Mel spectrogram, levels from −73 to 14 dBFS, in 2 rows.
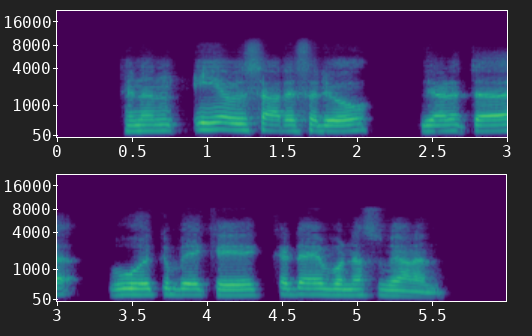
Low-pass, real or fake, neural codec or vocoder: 9.9 kHz; fake; codec, 24 kHz, 0.5 kbps, DualCodec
